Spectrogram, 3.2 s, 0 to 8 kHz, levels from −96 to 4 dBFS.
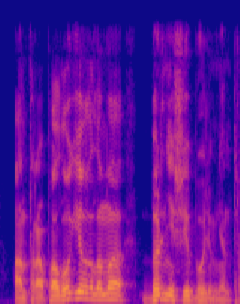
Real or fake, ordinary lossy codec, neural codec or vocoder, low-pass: real; none; none; 7.2 kHz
